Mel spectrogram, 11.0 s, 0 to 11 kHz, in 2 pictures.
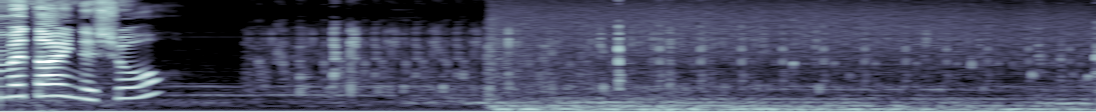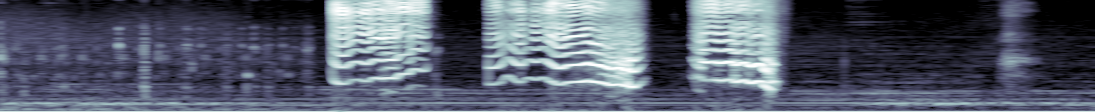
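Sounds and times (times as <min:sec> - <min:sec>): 
speech: 0:00.0 - 0:00.9
squeaky high-pitched fart sounds: 0:07.1 - 0:09.4.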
